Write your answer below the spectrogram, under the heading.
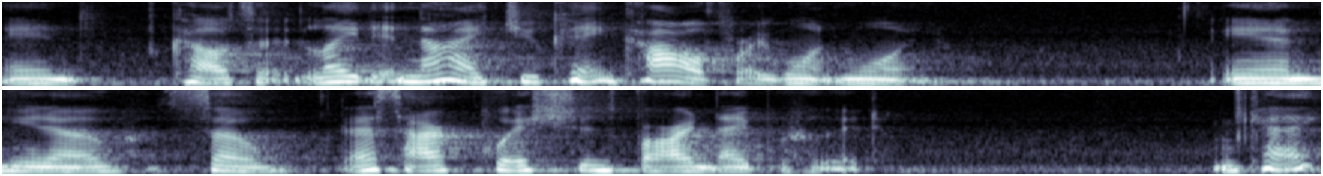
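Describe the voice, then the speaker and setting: Somewhat breathy and fairly low, a woman's voice with an American accent moves at a fairly slow pace with lively intonation and long, frequent pauses. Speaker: neighborhood resident speaking at public hearing. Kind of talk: public comment at city meeting. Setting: public meeting room with microphone. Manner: shaky.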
